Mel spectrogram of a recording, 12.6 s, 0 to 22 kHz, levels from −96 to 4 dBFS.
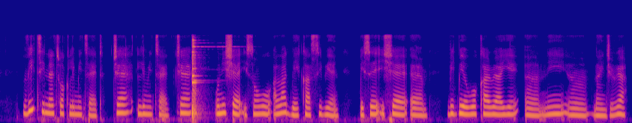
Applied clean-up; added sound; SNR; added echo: neural mask model RNNoise.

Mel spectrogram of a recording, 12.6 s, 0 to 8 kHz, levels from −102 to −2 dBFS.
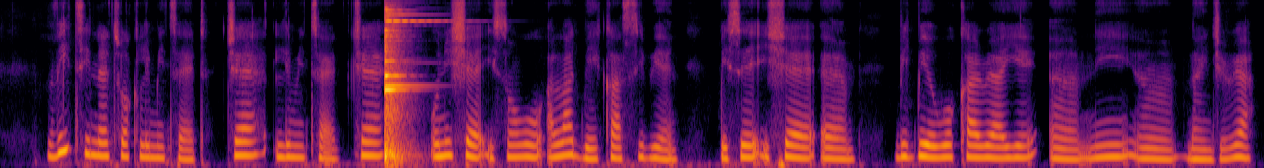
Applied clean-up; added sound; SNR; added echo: none; Tools; -5 dB; none.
